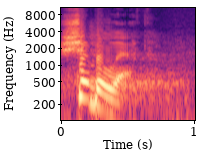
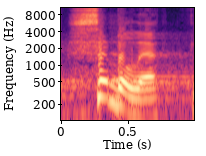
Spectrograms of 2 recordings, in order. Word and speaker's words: Shibboleth: They said, Shibboleth. Then he would say, Sibboleth, for he could not pronounce it correctly.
